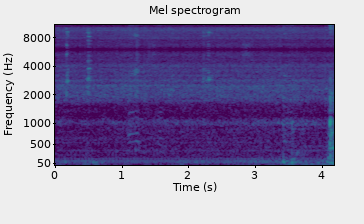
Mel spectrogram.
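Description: Dive boat under way, its engine running as a steady low drone, with a couple of low thumps near the end.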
